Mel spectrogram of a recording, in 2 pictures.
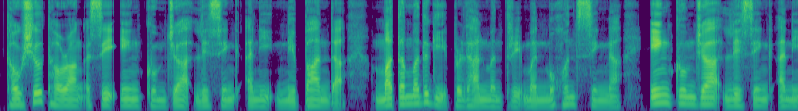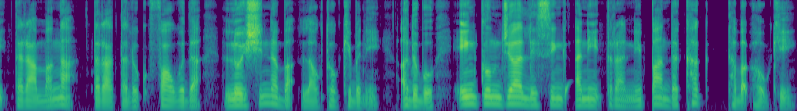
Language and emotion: Manipuri, neutral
